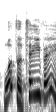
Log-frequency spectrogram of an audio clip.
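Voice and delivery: high, incredulous put-on voice; mock baffled raider. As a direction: squawk the raider's disbelief as a joke.

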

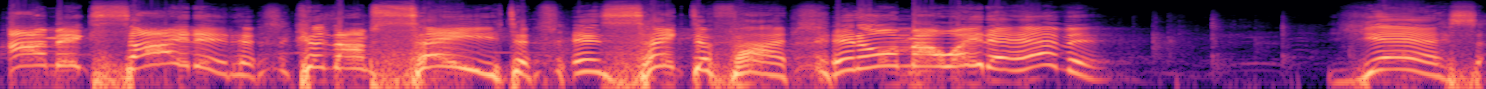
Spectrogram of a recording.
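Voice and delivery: high, shouted revival preaching; fervent pulpit shouting with hard-hit phrases; full-force preaching. Real, not acted. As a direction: preach it out in loud, driving bursts.

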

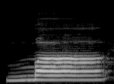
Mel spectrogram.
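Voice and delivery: "Ma" high, loud and held level; first tone. Shown as a demonstration. Teacher asks learner to repeat, "Ma" sustained high and level. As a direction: hold "Ma" steady on a high pitch. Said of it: "Y continuo".

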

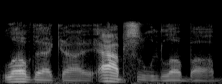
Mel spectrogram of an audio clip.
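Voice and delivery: usual speaking voice

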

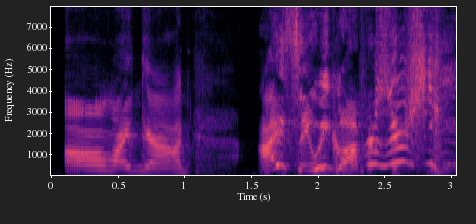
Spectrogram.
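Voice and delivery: put-on high, bright girly voice; squeaky young woman quoting a line; Mary Jane voice. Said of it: "Mary Jane's response".

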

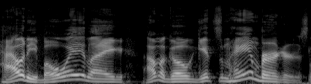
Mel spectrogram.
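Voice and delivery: high, loud mock Texan; Texan accent. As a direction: ham up a Texan drawl. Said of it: "or were Texans".

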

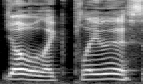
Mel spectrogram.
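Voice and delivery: loud, casual call-out; loud demand. Retold or imitated. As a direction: bark it like a rowdy stranger. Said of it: "and then they say".

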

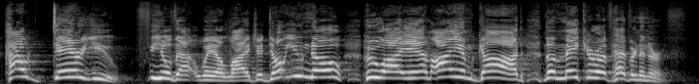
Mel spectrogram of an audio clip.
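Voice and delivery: high, thundering mock rebuke; God yelling. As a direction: bellow it with outraged authority. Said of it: "to yell at Elijah".

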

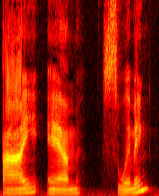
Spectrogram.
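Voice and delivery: "I am swimming" drawn out for learners; slow, clear teacher model; slow model sentence. Shown as a demonstration. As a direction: say "I am swimming" very slowly. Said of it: "¿es correcta la frase".

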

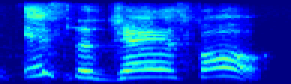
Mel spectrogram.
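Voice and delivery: real assertive insistence; aggressive. Real, not acted. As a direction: land the blame with a sudden pitch jump. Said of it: "you got aggressive with that".

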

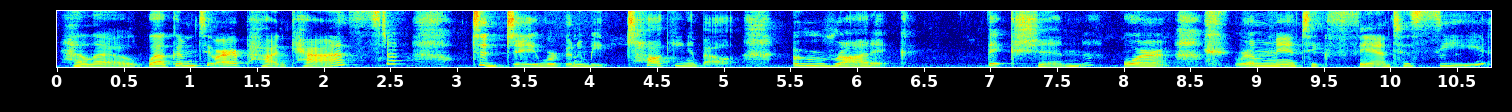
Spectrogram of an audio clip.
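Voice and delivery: soft mock-seductive starlet, endings lifted; hammed-up sultry podcast host; porn star voice.

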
